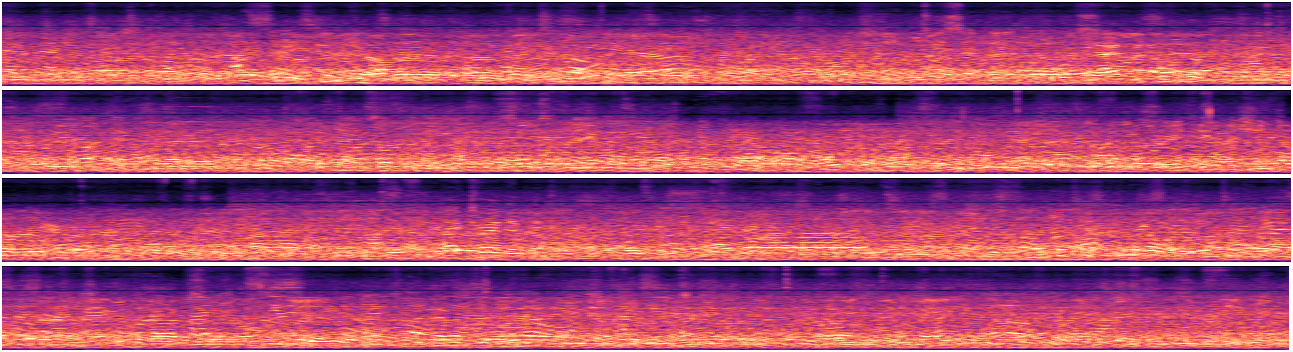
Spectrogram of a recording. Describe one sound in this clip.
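Many people chatter all around in a large, echoing hall.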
